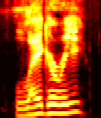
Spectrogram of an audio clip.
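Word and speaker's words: Legare: Okay, Légerie.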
